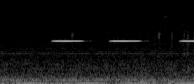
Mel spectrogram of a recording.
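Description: A train cab buzzer in Train Simulator 2020, on a Class 350 electric unit, gives three evenly spaced high beeps over a low, quiet cab hum.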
